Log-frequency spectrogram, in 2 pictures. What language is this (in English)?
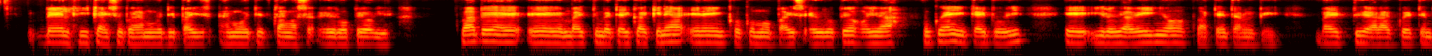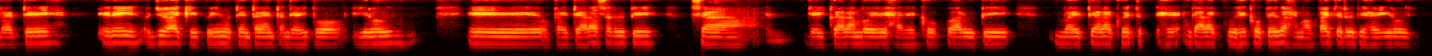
Eastern Bolivian Guaraní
